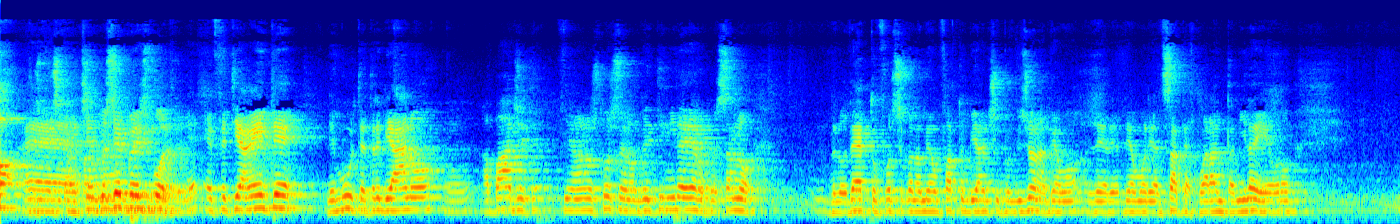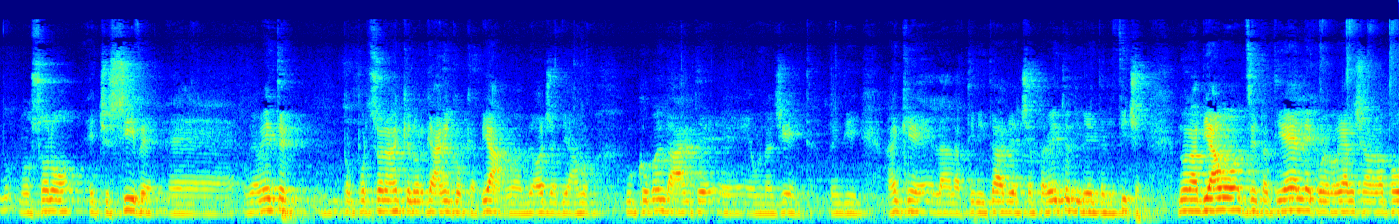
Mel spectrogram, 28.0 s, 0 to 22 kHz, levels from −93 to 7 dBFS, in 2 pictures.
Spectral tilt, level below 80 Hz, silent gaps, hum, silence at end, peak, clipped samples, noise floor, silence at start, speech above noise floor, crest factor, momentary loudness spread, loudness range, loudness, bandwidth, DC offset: -7 dB/octave; -54 dBFS; none; none; 0 s; 0 dBFS; under 0.1%; -41 dBFS; 0 s; 22 dB; 20 dB; 14 LU; 7 LU; -20 LUFS; 16 kHz; under 0.1%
